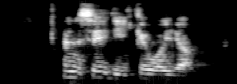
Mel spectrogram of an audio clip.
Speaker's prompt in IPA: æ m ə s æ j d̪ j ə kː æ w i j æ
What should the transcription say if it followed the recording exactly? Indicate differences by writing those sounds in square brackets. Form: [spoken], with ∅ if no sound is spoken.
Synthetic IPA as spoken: æ [n] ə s æ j d̪ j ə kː æ w [æ] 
